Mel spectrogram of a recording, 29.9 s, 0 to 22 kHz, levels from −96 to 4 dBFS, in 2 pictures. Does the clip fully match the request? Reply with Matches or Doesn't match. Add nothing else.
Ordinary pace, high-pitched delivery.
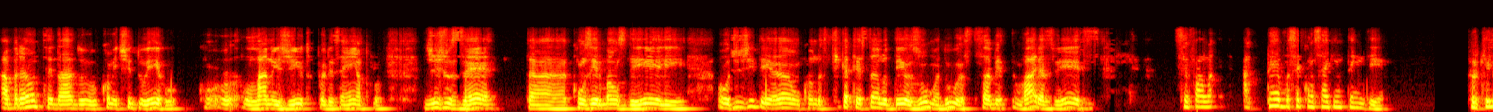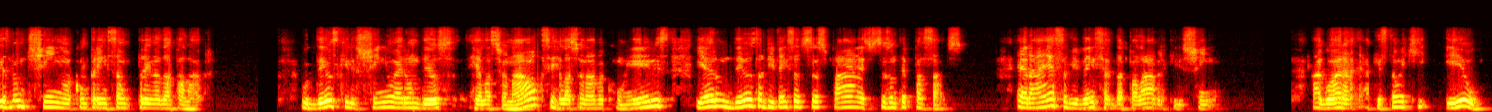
Doesn't match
